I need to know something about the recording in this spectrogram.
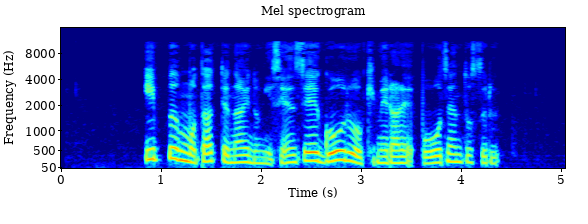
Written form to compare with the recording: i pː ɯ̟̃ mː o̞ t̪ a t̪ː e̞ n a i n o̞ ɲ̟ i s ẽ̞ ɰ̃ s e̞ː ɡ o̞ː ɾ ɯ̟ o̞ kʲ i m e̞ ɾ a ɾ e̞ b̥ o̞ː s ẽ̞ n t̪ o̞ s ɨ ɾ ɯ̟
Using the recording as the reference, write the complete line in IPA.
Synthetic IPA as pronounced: i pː ɯ̟̃ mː o̞ t̪ a t̪ː e̞ n a i n o̞ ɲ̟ i s ẽ̞ ɰ̃ s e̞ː ɡ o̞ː ɾ ɯ̟ o̞ kʲ i m e̞ ɾ a ɾ e̞ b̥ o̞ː z ẽ̞ n t̪ o̞ s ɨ ɾ ɯ̟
